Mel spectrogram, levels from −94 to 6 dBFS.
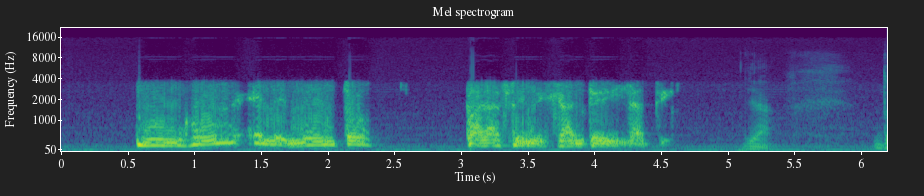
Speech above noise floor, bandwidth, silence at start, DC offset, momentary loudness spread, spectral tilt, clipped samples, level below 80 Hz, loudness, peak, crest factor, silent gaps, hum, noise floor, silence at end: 29 dB; 5.8 kHz; 0.55 s; under 0.1%; 17 LU; -8.5 dB/octave; under 0.1%; -46 dBFS; -14 LUFS; 0 dBFS; 16 dB; none; none; -44 dBFS; 0 s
